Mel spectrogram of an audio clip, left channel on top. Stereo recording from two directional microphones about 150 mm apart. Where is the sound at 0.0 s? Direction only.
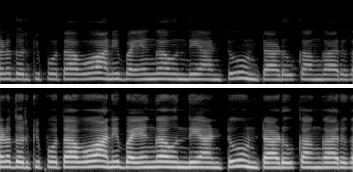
40° right (ahead or behind).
